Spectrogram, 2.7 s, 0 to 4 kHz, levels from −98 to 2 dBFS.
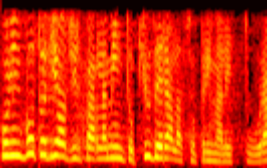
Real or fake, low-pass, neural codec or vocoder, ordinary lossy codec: real; 3.6 kHz; none; AAC, 24 kbps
